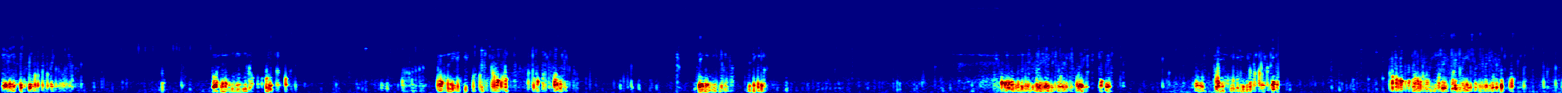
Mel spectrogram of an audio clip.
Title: stomach growling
